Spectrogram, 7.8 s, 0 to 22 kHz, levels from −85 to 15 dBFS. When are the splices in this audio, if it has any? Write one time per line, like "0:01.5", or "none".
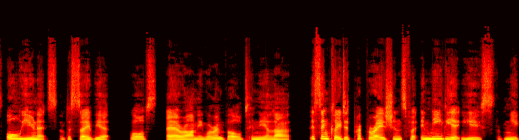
0:04.5

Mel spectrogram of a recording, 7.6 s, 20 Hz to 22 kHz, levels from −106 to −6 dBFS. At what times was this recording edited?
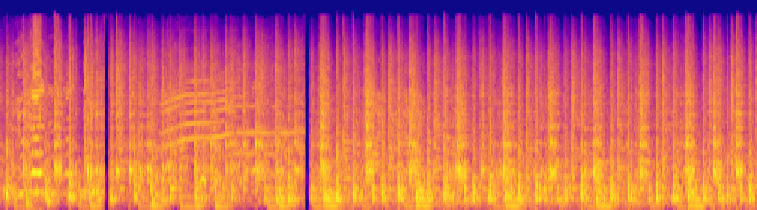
0:01.1
0:03.1

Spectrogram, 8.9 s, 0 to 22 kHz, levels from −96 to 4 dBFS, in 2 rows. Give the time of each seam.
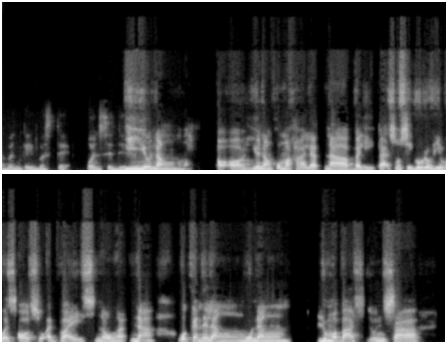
none

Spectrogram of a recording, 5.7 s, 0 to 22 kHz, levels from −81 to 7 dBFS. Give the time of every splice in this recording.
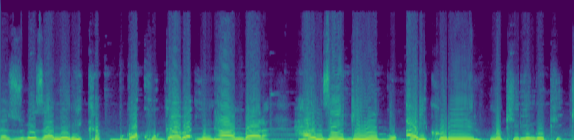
0:01.1
0:04.0
0:04.8

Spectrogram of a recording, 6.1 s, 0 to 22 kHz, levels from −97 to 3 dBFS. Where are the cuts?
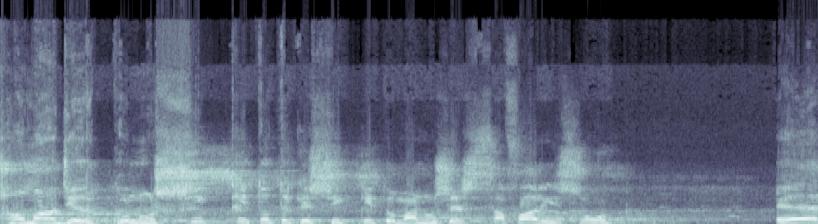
none

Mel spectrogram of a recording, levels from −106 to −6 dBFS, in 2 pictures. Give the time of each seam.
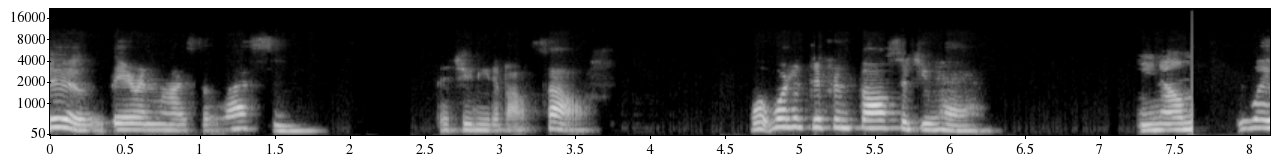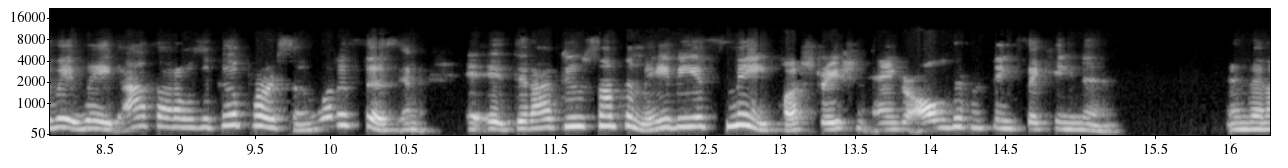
0:07.6

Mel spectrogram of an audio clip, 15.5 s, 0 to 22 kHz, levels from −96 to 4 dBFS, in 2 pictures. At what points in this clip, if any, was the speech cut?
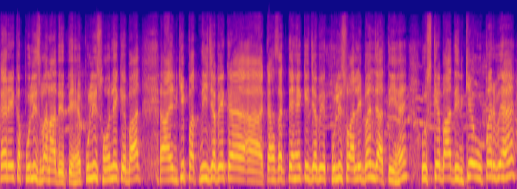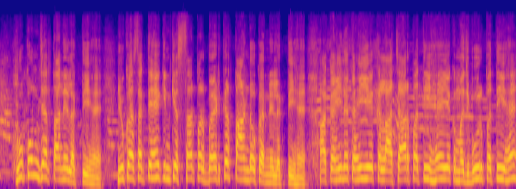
none

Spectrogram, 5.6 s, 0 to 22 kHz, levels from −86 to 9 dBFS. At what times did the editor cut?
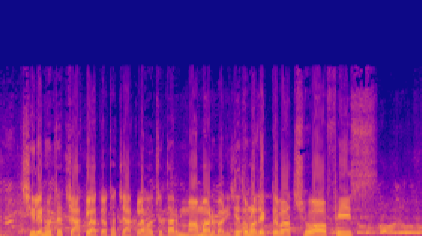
0:03.1

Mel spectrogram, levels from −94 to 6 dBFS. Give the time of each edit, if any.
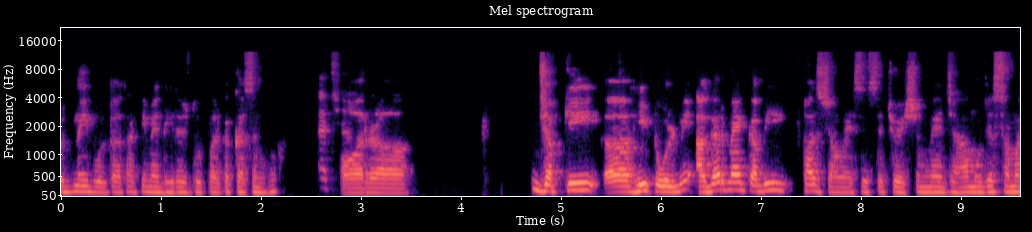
none

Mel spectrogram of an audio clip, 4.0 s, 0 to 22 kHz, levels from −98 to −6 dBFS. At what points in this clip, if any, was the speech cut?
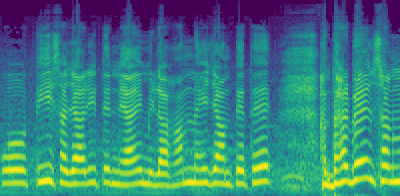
none

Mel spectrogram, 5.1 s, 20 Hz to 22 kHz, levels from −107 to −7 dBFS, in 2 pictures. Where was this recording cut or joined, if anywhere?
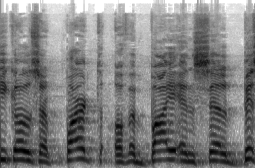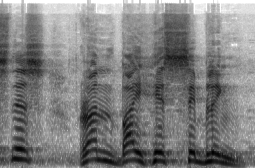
none

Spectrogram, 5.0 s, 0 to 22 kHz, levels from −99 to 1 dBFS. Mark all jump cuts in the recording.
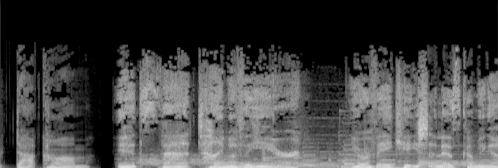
0:01.0

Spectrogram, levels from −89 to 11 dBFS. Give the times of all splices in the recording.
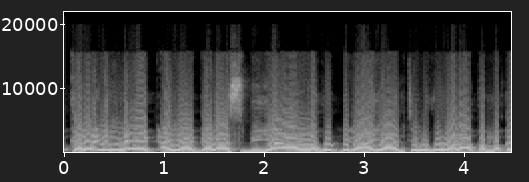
none

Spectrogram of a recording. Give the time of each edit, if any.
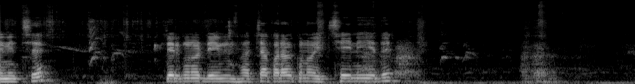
0:01.6

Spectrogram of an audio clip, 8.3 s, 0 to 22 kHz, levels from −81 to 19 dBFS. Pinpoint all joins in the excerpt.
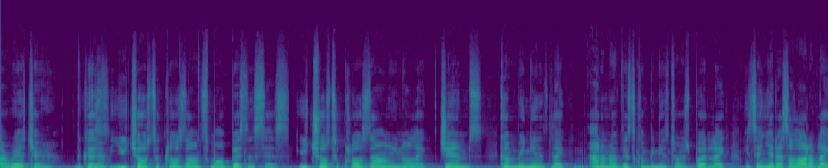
0:02.8
0:04.8
0:07.4

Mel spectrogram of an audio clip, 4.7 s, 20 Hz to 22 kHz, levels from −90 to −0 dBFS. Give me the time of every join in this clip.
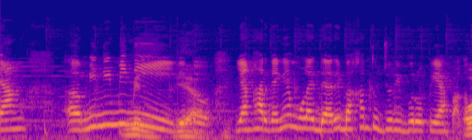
none

